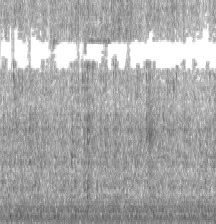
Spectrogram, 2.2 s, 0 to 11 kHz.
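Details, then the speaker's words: Sicce return pump on 60-gallon breeder aquarium with Eshopps overflow box, first use: constant loud droning motor hum with water gurgling and splashing; pump sounds very loud, cause unknown. "no wonder why that guy was probably selling it what a ass doesn't that sound loud as hell pump sounds so loud"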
